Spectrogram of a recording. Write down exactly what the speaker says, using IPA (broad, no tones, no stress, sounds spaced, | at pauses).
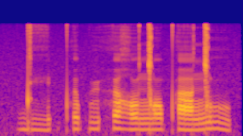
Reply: d e̤ | pʰ ə p ʉ h ə ʁ o ŋ͡ǀ ɔ pʰ a ŋ͡ǀ u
